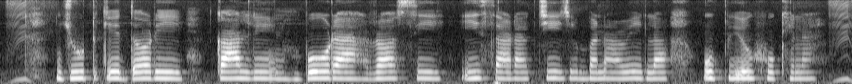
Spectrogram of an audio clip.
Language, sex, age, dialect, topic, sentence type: Bhojpuri, female, <18, Southern / Standard, agriculture, statement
